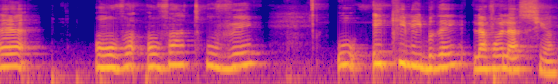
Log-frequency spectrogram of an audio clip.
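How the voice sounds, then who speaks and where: In a French Antillean accent, a woman speaks very slowly at a high pitch with a dark, mellow tone. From French Antilles. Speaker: tarot card reader. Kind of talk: spiritual tarot reading. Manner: halting, many repetitions and fillers.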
